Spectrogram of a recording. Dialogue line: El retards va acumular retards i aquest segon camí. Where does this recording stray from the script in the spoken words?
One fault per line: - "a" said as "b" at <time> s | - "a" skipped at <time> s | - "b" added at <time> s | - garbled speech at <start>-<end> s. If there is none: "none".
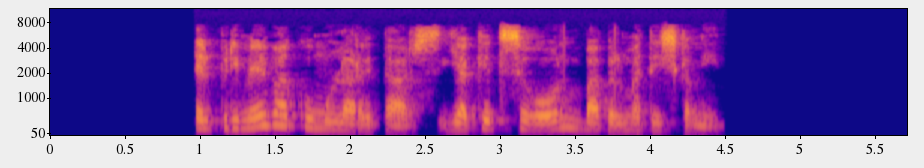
- "retards" said as "primer" at 1.2 s
- "va pel mateix" added at 3.6 s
